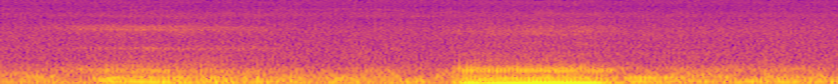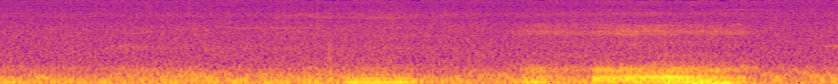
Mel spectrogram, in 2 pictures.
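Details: Person snoring loudly enough to keep another person awake; low, rumbling breath noises every few seconds, about three in the span, with room hiss between; snoring.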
